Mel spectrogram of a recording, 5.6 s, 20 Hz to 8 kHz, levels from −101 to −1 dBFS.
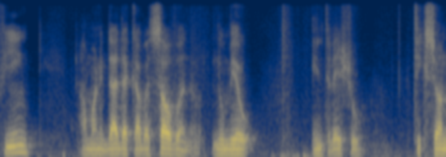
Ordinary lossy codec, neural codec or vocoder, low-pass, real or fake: Opus, 64 kbps; codec, 16 kHz, 1 kbps, X-Codec, WavLM features, trained on Multilingual LibriSpeech; 7.2 kHz; fake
